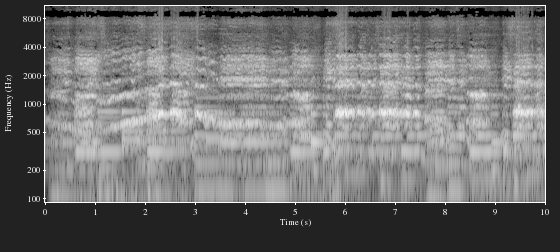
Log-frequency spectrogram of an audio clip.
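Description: A female classical vocalist singing in operatic style, her voice wavering with vibrato over steady held notes of a keyboard accompaniment.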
